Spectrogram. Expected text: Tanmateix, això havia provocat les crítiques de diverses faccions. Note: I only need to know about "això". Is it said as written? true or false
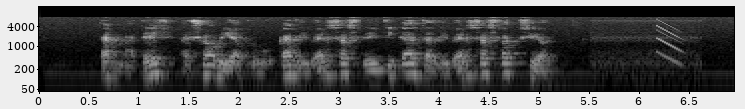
true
